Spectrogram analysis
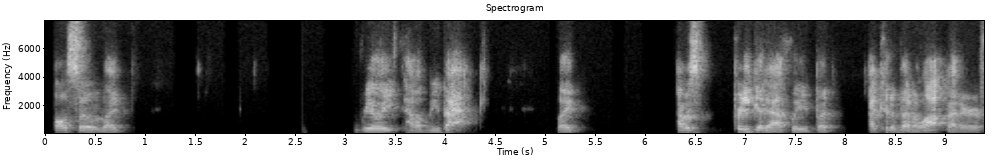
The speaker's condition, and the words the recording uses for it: Stuttering. And eventually I worked up to showing all of my stuttering all the time.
